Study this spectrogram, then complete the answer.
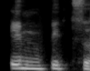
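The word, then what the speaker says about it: えんぴつ: তো এখানে উচ্চারণটা এই নয়ের উচ্চারণটা ময়ের মতো হবে, এম পিৎসু হবে।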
